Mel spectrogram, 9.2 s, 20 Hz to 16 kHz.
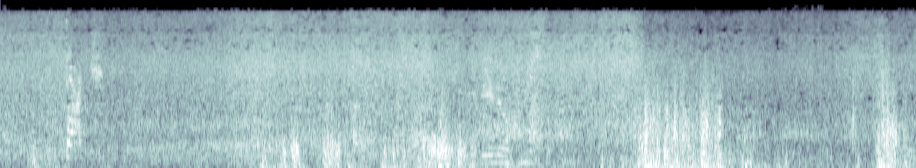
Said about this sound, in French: Une rafale de vent à 137 km/h a été relevée sous les orages hier soir à Toulouse. Certains se sont aventurés sur leur balcon pour enregistrer ce phénomène très impressionnant.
